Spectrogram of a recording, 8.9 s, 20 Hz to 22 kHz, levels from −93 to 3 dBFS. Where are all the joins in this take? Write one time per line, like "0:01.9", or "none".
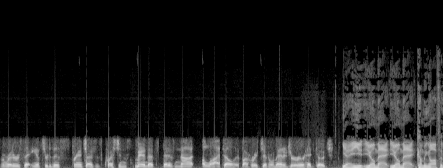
0:02.6
0:03.2
0:04.0
0:04.4
0:06.8
0:07.8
